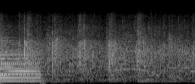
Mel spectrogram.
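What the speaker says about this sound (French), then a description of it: "On l'applaudit." Brief applause from an audience at an evening worship and praise gathering, a short burst of clapping that follows a fading sustained musical tone at the start.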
